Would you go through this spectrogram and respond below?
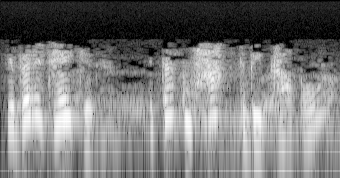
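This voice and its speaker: Cool, witty female agent, radio drama: expressive range, narrow old-radio sound. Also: on the high side, fairly quick, a crowd in the background. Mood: playful, relaxed. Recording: band-limited old radio recording.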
